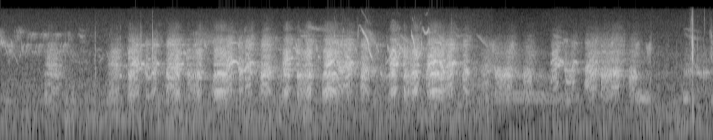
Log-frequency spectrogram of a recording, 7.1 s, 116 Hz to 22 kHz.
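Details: Chaco Chachalaca, locally charata, seen in Córdoba, Argentina, in 2022, undisturbed by the observers nearby, giving loud, harsh, nasal calls repeated in a fast rhythmic chatter that swells and fades over several seconds.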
